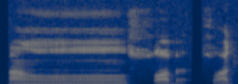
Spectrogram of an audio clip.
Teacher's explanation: صاد کو موٹا پڑھیں گے، حروف مستعلیہ میں سے ہے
